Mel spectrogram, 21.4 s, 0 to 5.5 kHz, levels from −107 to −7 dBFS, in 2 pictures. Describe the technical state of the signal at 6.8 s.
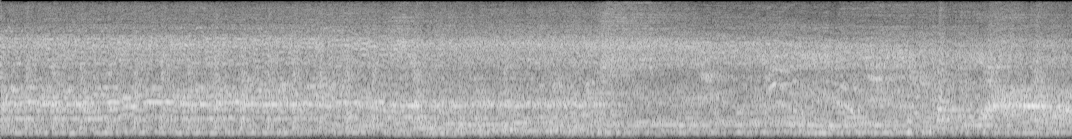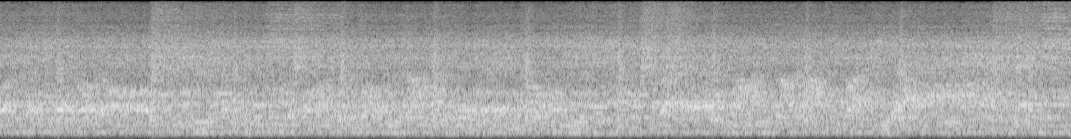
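At 6.8 s the signal is intact, with no dropout, distortion, glitch or other technical fault audible at that moment.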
